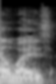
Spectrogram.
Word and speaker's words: Elwes: Yes, Elwes. – Elwes, isn't it? Carrie Elwes. – I just saw him in The Princess Bride last night. – He the first film with Carrie Elwes and Lee Whannell, and Carrie Elwes survives, and turns out to have been an apprentice of Jigsaw's since then.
